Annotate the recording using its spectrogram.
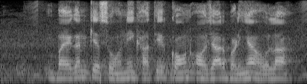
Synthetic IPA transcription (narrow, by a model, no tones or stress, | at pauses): bəɪɡənkesoːnikʰaːt̪ɪɾkɔːnɔːd͡ʒaːɾbəɽ̤ijãɦoːlaː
